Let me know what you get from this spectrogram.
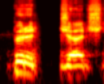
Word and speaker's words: Buttigieg: You mentioned it earlier, but it's Pete Buttigieg. – Buttigieg. You should have said the word Buddha and then judge. – Buddha and judge.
